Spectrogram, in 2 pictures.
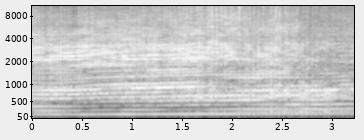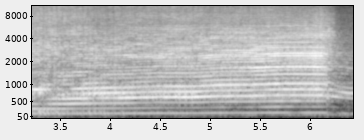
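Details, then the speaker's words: Arctic Cat ZL600 EFI two-stroke snowmobile revved high for testing with muffler removed, very loud: raspy note sags in pitch midway and struggles to pull cleanly, bogging under throttle; owners suspect the intake boots. "all right so we really we think it's the intake boots i mean it's got to be them"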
